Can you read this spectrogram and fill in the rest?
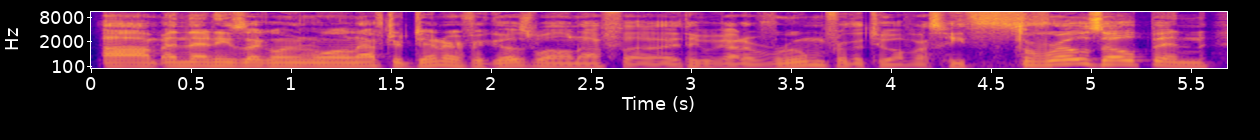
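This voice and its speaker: Fairly high-voiced man recapping a sitcom. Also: a little mellow, no echo, clean studio sound. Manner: recounts scenes with quick quoted bits. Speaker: podcast co-host. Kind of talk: casual chat recapping a sitcom episode.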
